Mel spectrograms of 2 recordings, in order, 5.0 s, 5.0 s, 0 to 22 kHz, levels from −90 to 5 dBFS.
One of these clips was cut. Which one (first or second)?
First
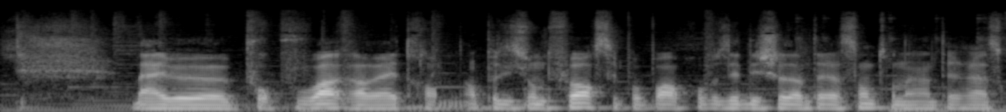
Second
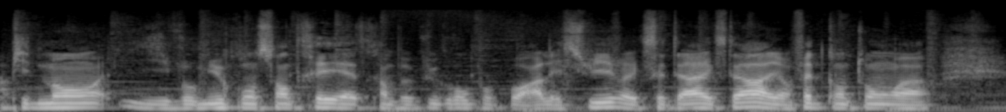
first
